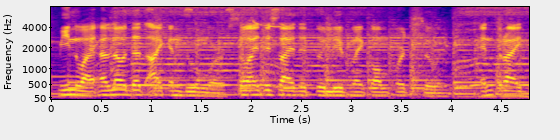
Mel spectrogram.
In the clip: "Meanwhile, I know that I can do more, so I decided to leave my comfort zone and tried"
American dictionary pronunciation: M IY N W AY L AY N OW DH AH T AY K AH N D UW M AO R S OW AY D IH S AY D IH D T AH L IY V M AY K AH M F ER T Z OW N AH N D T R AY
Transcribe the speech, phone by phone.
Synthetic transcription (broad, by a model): M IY N W AY L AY L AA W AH T AY K AH N D UW M AO R S OW AY D IH S AY D IH D T AH L IY V M AY K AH M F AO T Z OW N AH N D T R AY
